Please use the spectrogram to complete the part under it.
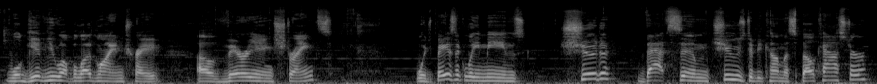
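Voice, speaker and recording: Relaxed man explaining game mechanics. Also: a little high, unhurried, faint music behind. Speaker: game developer co-host. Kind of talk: casual livestream chat.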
